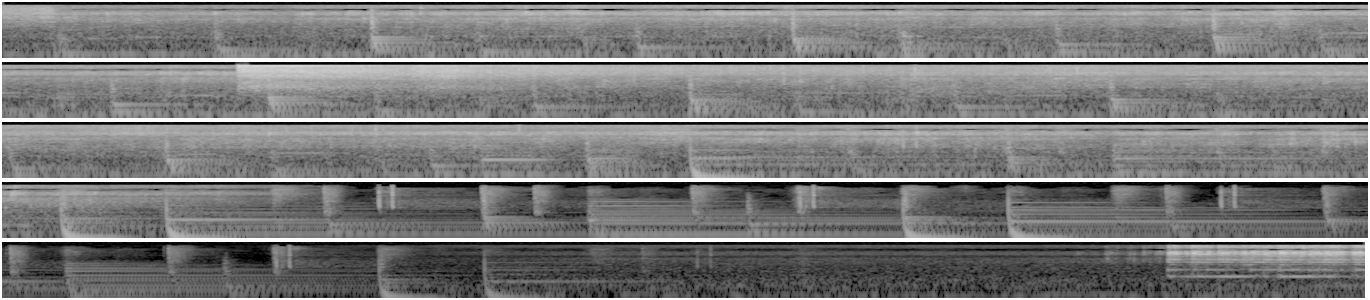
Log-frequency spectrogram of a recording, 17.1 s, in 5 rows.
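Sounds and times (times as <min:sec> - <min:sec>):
curry sizzling in a pan: 0:00.0 - 0:10.9
plucked melody background music: 0:00.0 - 0:15.2.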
